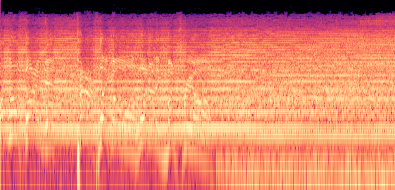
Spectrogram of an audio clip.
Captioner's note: horn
